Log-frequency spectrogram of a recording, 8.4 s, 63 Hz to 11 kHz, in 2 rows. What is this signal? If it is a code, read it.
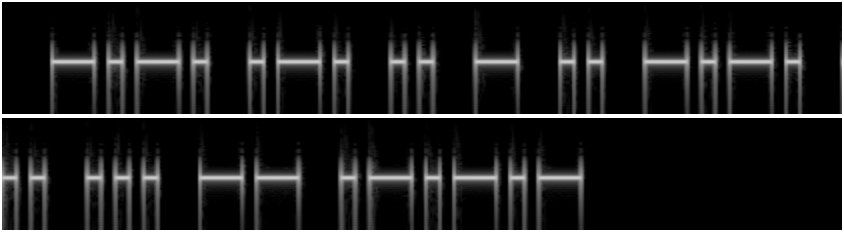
Morse code, heard as a keyed tone, about 17 wpm, 700 Hz. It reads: CRITICISM.
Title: Sentences from Top 1300 Words 17wpm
